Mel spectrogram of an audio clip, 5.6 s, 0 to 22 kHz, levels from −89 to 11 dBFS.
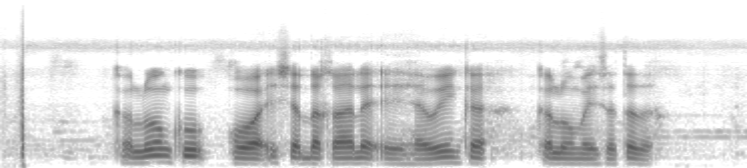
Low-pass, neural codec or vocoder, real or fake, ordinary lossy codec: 19.8 kHz; autoencoder, 48 kHz, 128 numbers a frame, DAC-VAE, trained on Japanese speech; fake; none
